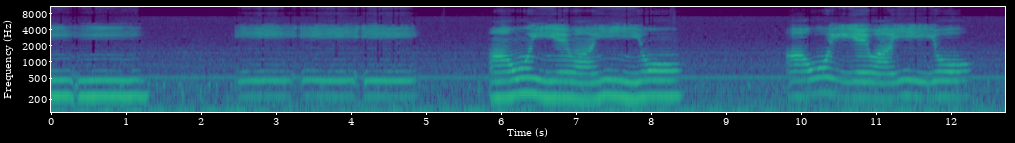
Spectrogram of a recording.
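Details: Demonstrated hypernasal speech on vowels ('e') in a nose-holding test, with resonance changing when the nose is occluded, indicating hypernasality.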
